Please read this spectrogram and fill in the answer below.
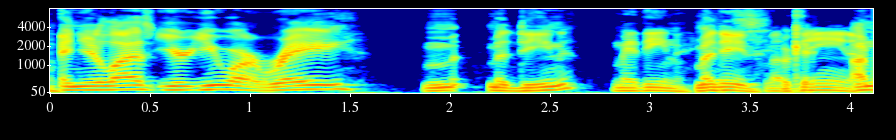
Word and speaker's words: Medina: Medina.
